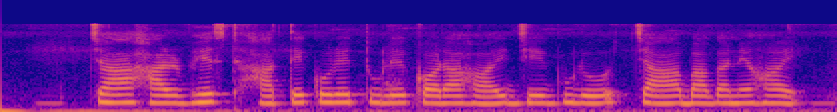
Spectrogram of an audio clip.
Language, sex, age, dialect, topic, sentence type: Bengali, female, 18-24, Northern/Varendri, agriculture, statement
